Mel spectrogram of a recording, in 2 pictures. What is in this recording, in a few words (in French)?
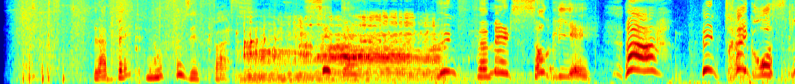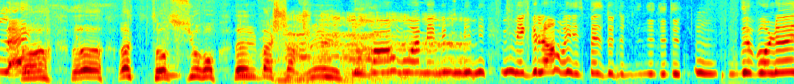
Histoire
